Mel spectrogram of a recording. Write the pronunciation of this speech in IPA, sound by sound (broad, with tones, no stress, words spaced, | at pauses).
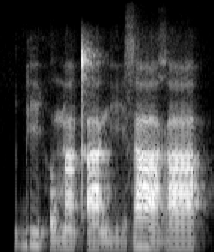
ɓi˦˨ hʊ˨mã˨kʼaː˨ ŋiː˨zaː˦˨ɣa˦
